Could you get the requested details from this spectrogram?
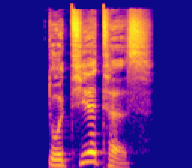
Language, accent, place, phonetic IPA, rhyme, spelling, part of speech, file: German, Germany, Berlin, [doˈtiːɐ̯təs], -iːɐ̯təs, dotiertes, adjective, De-dotiertes.ogg
- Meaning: strong/mixed nominative/accusative neuter singular of dotiert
